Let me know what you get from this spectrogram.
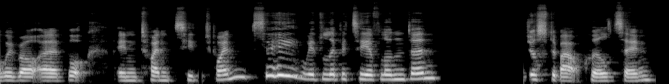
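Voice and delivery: normal talking voice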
